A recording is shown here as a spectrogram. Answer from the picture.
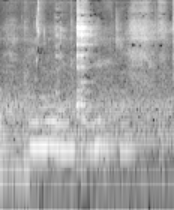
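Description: Metal cutlery against a ceramic bowl, with one sharp clink about a second in.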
